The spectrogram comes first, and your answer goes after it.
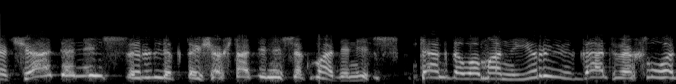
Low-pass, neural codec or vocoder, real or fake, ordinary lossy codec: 9.9 kHz; none; real; MP3, 48 kbps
